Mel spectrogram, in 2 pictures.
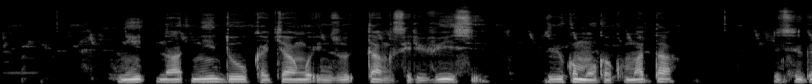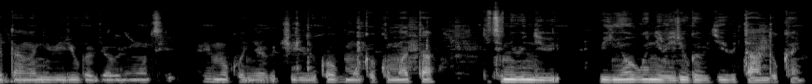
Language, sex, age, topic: Kinyarwanda, male, 18-24, finance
